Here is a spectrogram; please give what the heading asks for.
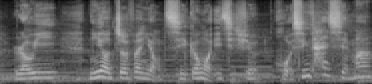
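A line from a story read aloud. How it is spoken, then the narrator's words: Smiling reply. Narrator (Chinese): 凯文笑笑的回他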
